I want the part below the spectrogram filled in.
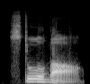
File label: "stoolball", American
